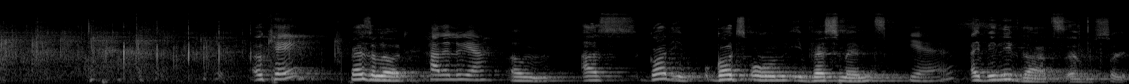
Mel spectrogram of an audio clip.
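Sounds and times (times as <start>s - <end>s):
audience clapping: 0.0s - 3.6s
speech: 2.5s - 11.2s.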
